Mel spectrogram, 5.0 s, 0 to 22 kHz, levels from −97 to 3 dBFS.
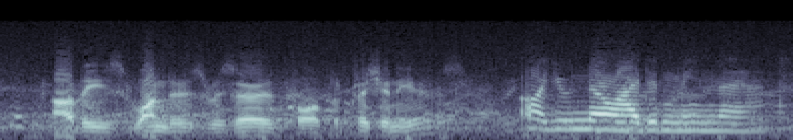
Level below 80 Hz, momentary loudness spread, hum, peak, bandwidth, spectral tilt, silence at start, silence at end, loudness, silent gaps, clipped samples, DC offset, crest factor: -54 dBFS; 14 LU; none; -6 dBFS; 8 kHz; -7.5 dB/octave; 0 s; 0 s; -22 LUFS; none; under 0.1%; under 0.1%; 16 dB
